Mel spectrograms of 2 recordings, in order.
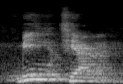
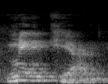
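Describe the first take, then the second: First: The name is said as Min Chiang. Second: The name is said as Meng Kiang. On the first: This is how the name is said in mainland China. "Kalau di China, daratan Tiongkok, saya dipanggil Min Chiang" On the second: This is the speaker's usual form of the name. "Seperti nama saya Meng Kiang"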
